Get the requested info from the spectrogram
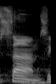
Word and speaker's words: Psalm: Yes, so we are reaching the end of this series, looking at the book of Psalms. Again, you'll notice I'm one of the first people to pronounce that word properly. It's Psalm, rhyming with ham. So that's how you pronounce it.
